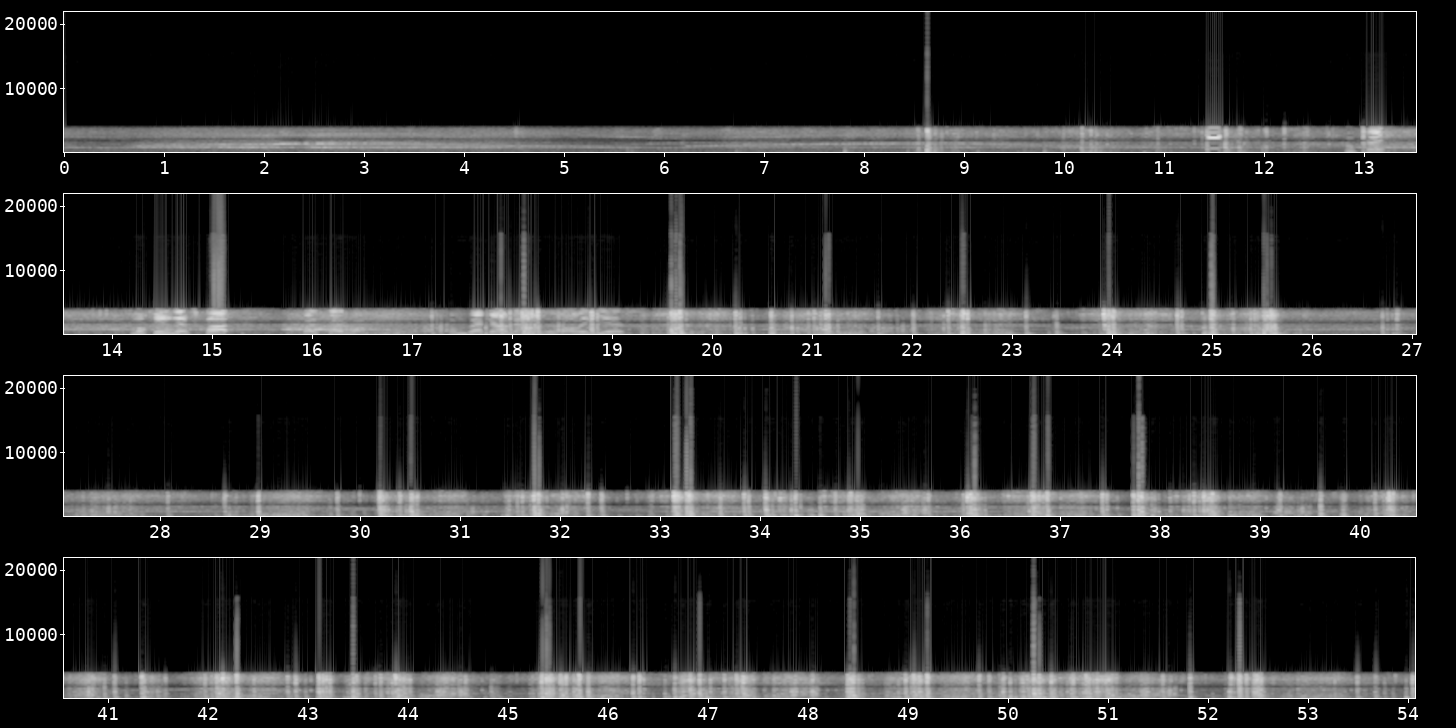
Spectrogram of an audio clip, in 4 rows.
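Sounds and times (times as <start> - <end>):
cable knocking and rattling: 26.6 - 54.0.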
